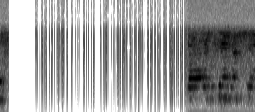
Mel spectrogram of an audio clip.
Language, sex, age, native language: Icelandic, male, 9, Icelandic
